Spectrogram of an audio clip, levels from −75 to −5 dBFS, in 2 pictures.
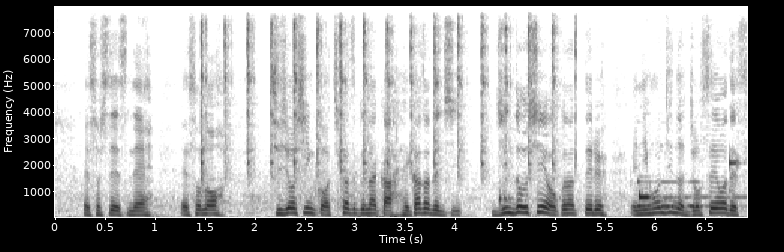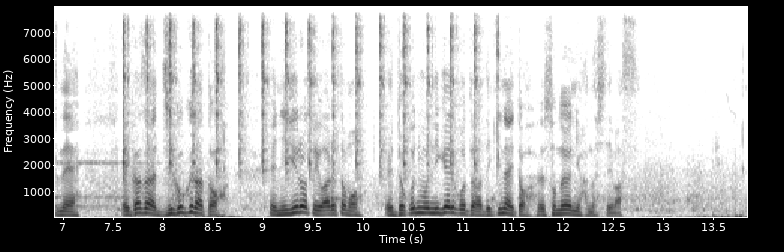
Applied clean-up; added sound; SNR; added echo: none; Waves, surf + Clock; 12 dB; none.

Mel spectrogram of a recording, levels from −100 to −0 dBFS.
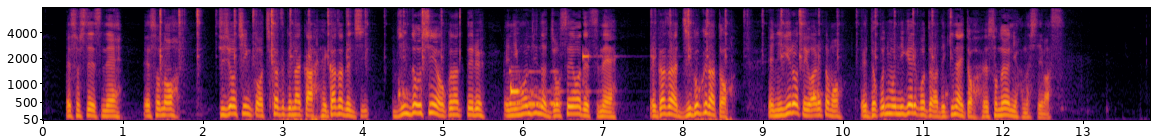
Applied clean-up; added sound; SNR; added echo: neural mask model RNNoise.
